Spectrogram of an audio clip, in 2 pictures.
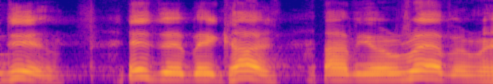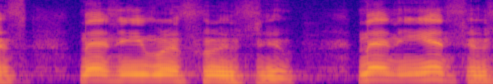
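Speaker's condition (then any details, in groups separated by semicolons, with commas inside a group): ALS; voice changed from earlier resonant voice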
